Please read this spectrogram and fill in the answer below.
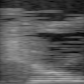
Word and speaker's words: Ceryl: And he spells his name Ceryl. So if you hear me hesitate, I just don't think it should be Carol that way, but that's how it's pronounced.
